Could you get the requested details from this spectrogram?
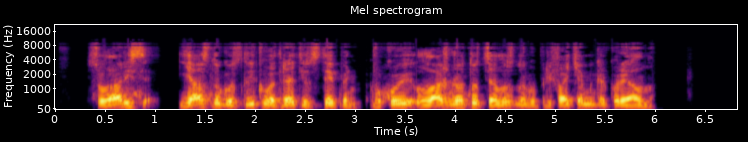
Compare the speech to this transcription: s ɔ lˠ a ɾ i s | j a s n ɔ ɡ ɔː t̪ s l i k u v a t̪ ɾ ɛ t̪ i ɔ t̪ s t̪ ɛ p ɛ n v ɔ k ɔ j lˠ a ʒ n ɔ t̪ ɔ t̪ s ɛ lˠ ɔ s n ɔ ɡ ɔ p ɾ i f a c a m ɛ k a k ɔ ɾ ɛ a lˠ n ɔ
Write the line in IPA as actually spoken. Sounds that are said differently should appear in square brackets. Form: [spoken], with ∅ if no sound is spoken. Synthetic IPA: s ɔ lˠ a ɾ i s | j a s n ɔ ɡ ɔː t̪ s l i k u v a t̪ ɾ ɛ t̪ i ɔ t̪ s t̪ ɛ p ɛ n v ɔ k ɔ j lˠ a ʒ n ɔ t̪ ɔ t̪ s ɛ lˠ ɔ s n ɔ ɡ ɔ p ɾ i f a c a m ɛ k a k ɔ ɾ ɛ a lˠ n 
